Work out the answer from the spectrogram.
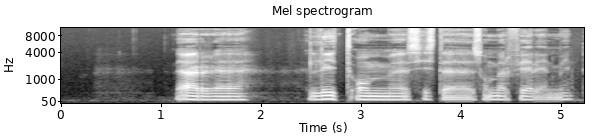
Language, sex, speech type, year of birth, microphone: Norwegian, male, spontaneous, 1983, Shure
